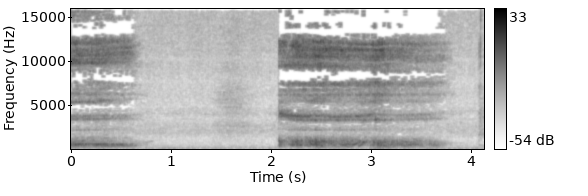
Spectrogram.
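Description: A man making two heavy, raspy breaths into his microphone, the second one longer, imitating the masked killer's breathing through a gas mask.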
